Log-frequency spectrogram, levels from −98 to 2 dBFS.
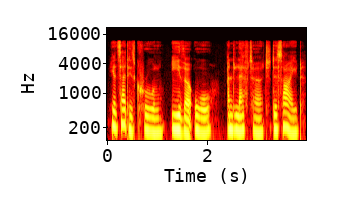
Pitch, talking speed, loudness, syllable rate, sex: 170 Hz, 165 wpm, -19 LUFS, 4.3 syllables/s, female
